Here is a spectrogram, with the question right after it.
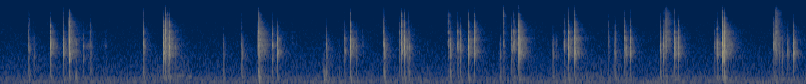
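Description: Long nails tap the sides of a glossy, hollow plastic LED face mask in quick, uneven bursts of sharp, dry clicks. The taps are bright and crisp, each dying away almost instantly, with no low-end body.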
